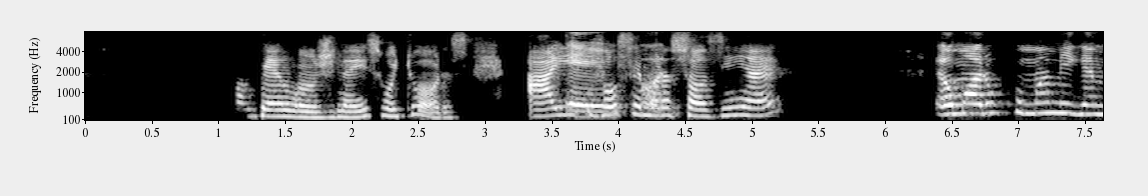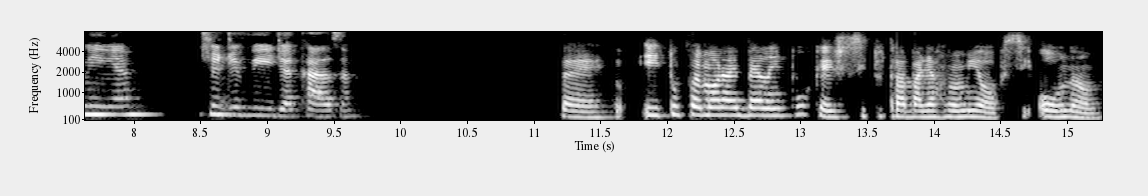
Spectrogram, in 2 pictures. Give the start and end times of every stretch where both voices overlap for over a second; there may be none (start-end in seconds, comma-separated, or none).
none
